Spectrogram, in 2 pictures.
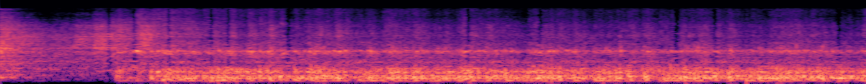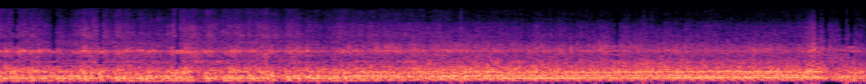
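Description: A car engine running loud and steady, starting abruptly.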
